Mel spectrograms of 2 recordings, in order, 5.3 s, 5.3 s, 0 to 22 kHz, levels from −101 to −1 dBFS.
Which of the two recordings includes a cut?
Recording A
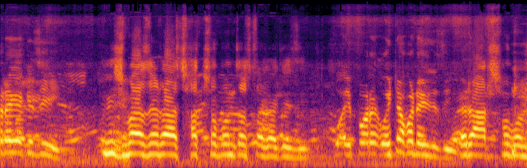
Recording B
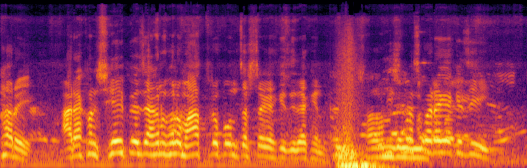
B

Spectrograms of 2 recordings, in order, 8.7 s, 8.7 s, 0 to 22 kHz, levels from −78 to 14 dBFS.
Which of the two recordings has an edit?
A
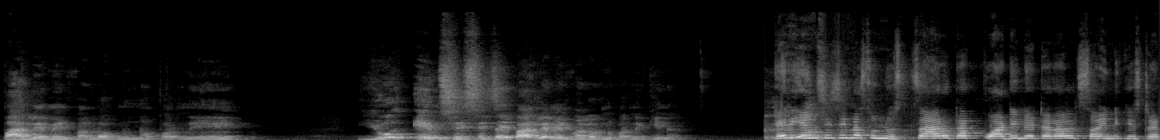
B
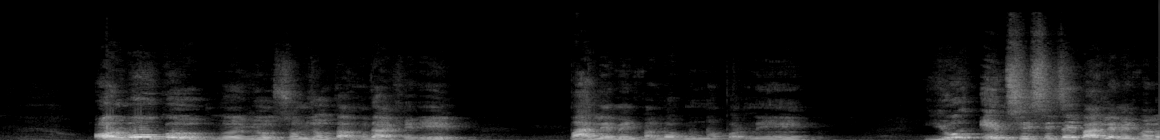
A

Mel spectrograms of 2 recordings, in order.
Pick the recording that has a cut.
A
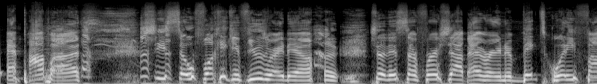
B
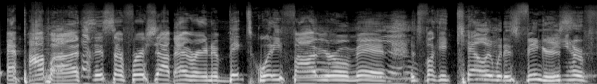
B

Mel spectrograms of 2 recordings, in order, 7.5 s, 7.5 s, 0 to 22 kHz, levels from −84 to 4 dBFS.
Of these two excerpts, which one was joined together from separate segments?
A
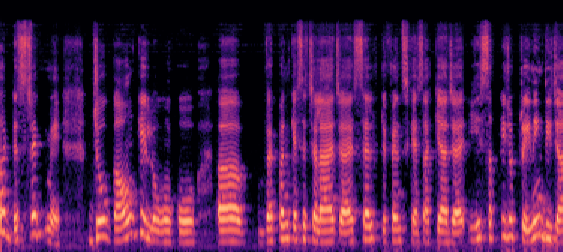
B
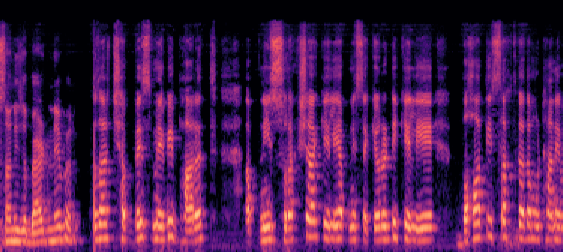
B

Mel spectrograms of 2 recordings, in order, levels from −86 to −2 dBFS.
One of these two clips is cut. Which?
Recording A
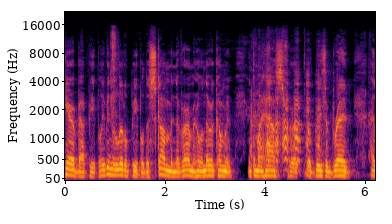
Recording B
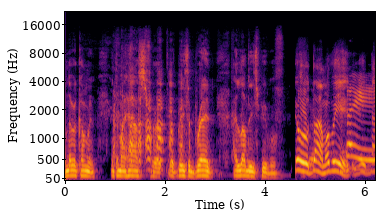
B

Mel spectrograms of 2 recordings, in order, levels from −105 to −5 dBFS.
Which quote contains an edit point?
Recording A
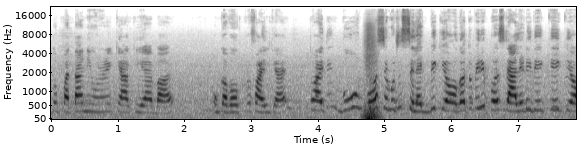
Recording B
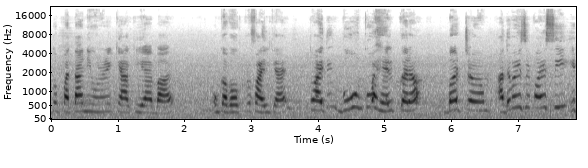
A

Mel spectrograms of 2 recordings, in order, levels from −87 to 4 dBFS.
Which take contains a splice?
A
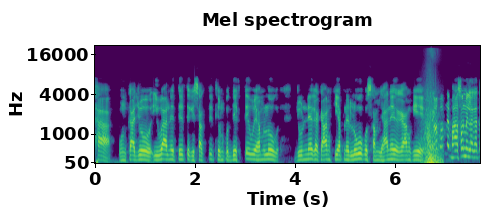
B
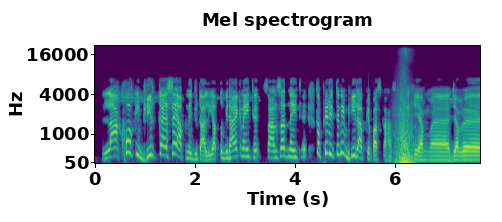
A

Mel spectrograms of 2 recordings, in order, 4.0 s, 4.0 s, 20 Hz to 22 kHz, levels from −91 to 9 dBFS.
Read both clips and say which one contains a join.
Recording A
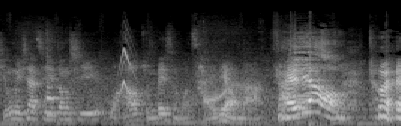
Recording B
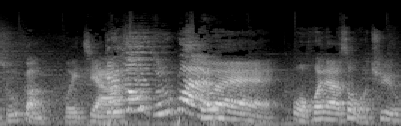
B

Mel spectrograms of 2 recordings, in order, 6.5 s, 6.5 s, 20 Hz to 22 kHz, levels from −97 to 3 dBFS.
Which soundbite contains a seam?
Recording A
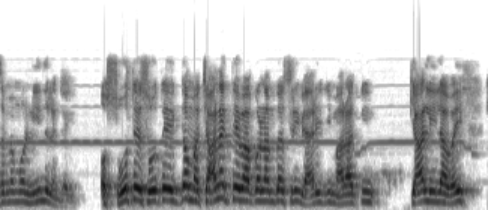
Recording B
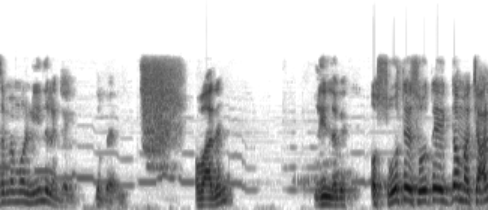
A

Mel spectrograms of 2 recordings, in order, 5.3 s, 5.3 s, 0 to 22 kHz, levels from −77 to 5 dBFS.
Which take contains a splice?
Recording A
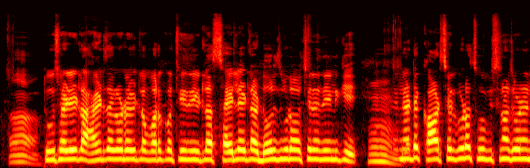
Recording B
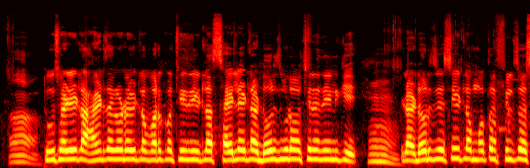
A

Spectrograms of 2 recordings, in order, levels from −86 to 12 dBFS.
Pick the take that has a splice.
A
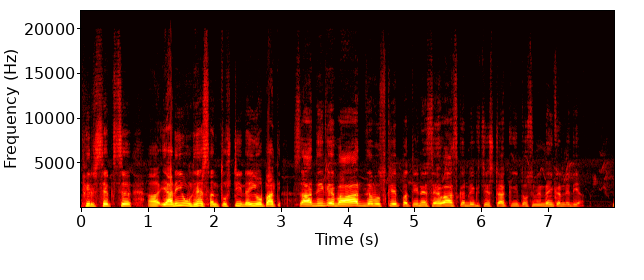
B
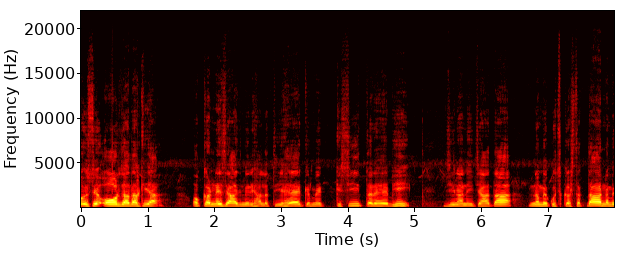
A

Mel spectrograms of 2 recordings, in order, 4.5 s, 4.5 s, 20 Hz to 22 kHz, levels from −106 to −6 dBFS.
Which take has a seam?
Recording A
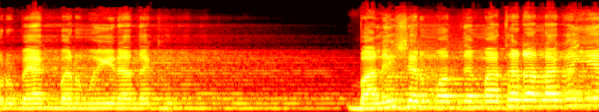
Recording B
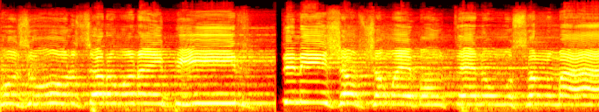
B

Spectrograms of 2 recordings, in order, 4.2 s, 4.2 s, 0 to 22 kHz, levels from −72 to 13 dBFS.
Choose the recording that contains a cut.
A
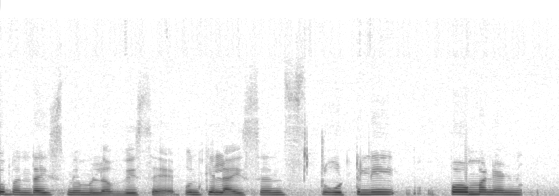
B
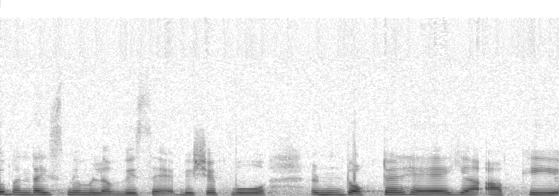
A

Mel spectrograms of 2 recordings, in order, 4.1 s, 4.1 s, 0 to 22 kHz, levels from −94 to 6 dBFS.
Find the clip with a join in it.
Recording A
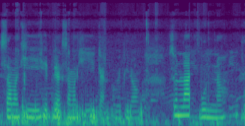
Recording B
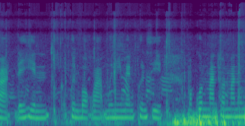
A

